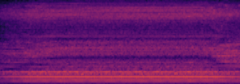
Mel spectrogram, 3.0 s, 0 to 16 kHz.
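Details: Imported 1300 W PCP high-pressure air compressor filling toward 2500 psi; loud steady drone with a fast even pumping beat about 2.5 per second. A healthy unit is very noisy; normal operation under load.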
